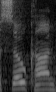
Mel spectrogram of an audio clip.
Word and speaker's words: SoCon: Right now, the Furman Paladins come up so close in the SoCon tournament.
